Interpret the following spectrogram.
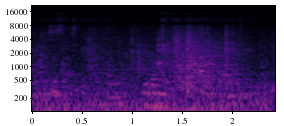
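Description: Low, murmured talking with a steady low room rumble, and a brief rustle about three quarters of the way through.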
